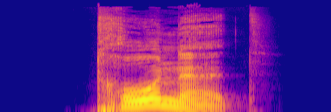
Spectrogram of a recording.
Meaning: second-person plural subjunctive I of thronen
- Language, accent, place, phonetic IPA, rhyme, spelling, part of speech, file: German, Germany, Berlin, [ˈtʁoːnət], -oːnət, thronet, verb, De-thronet.ogg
